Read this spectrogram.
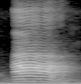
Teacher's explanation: boca logal a por exemplo falta a boca bem aberta a é uma vogal baixa por quê Porque minha língua está abaixada a vogal I por exemplo alongar o alta porque embora o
